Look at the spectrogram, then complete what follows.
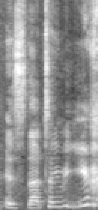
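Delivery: words squeezed out through helpless laughter; laughing hard. Real, not acted. Laughing at co-host joke.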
